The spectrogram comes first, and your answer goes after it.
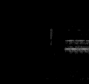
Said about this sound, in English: great, the phone's ringing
